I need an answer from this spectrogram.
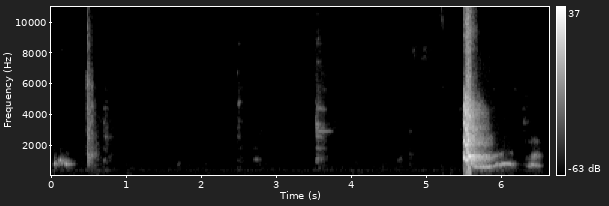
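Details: Six-week-old blenheim Cavalier King Charles Spaniel puppies, Roman and Blue, born November 14, 2022, overnight in an indoor puppy pen: a soft whine at the start, a few tiny squeaks, then one sharp, loud yelping bark trailing into a short whine.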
